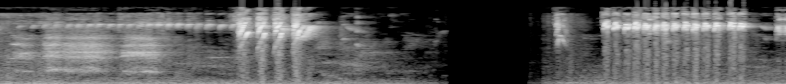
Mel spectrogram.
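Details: Crimson sunbird lure song for training birds: a long high buzzy trill, a burst of sharp clicking notes, about a second of silence, then another fast steady trill.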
